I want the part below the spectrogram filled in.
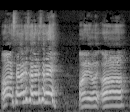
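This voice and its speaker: A woman voicing a gruff working-class father who talks bluntly in rough street speech, in a rakugo-style stage story. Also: sits high, animated, quick pace. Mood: excited. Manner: blunt, brusque, rough old-Tokyo street talk.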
